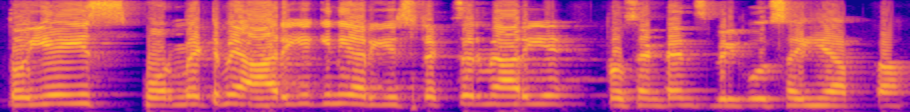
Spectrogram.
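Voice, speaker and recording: A man's voice: sits high, flat delivery, quick pace, fairly bright tone. A man teaching an English grammar class, asking questions and repeating the answers, calling his students "my children". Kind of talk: classroom lecture.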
